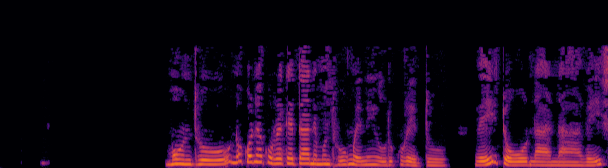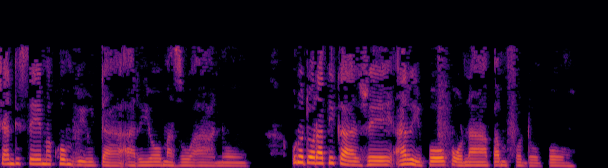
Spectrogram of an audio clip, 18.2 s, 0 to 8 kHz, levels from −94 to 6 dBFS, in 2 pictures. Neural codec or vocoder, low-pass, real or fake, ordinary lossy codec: none; 7.2 kHz; real; MP3, 24 kbps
